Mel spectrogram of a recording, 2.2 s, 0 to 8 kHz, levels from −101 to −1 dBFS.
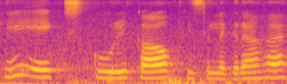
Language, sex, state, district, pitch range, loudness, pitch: Hindi, female, Punjab, Pathankot, 225-260 Hz, -15 LUFS, 235 Hz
